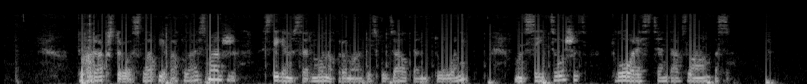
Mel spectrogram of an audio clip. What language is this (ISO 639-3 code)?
lav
